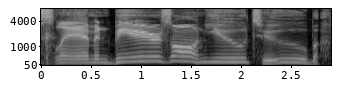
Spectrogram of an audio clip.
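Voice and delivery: slow, high, drawn-out reveal; slow drawn-out announcement. Pretend. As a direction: stretch every word out. Mock announcer line.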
